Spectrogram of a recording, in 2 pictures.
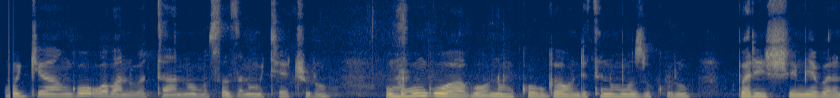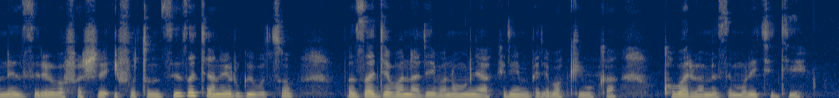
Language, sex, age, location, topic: Kinyarwanda, female, 36-49, Kigali, health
